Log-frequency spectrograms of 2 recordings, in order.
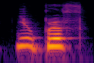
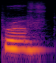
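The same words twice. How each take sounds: First: Louder, higher "Yo, bruv" as a London greeting; British greeting. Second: Drawn-out London "Bruv" with a falling end; British bruv. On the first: Retold or imitated. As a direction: call out "Yo, bruv" to a mate, London style. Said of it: "the way me and one of my friends would address each other". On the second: Shown as a demonstration. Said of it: "read Bruv that way".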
